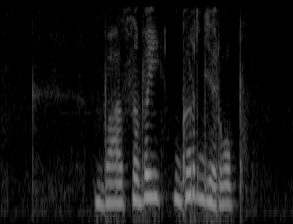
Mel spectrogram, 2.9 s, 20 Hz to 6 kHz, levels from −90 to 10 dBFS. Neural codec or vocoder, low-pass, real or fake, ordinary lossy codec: none; 5.4 kHz; real; Opus, 32 kbps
